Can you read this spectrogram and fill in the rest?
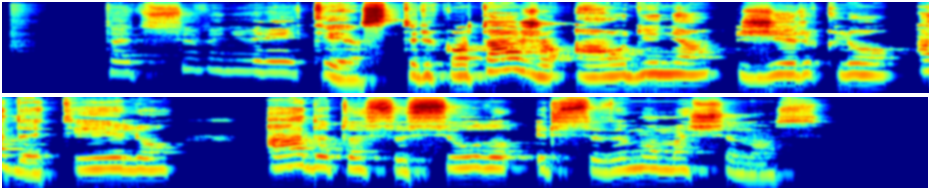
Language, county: Lithuanian, Vilnius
